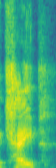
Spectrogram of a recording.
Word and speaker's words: cape: In here, in the cape, we have a silent E, which is raising the sound of the previous vowel, of the preceding vowel. Okay, instead of it saying cap, it changes it to cape.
